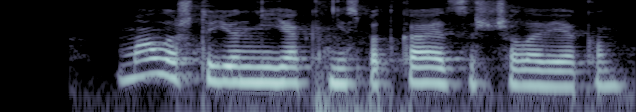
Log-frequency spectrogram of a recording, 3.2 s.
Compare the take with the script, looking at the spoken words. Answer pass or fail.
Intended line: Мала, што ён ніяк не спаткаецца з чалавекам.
pass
